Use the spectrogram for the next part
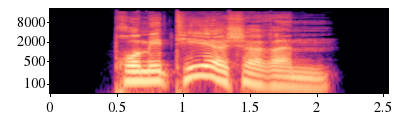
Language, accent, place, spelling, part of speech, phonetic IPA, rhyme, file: German, Germany, Berlin, prometheischerem, adjective, [pʁomeˈteːɪʃəʁəm], -eːɪʃəʁəm, De-prometheischerem.ogg
- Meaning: strong dative masculine/neuter singular comparative degree of prometheisch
